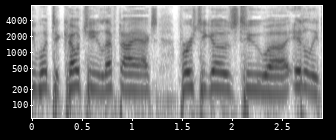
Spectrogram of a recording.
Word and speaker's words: Ajax: It looks like Ajax. They pronounce it Ajax in Holland.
